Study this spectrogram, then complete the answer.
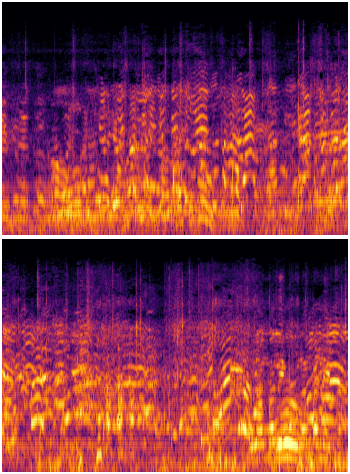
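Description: Several young people talk and shout excitedly nearby outdoors.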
